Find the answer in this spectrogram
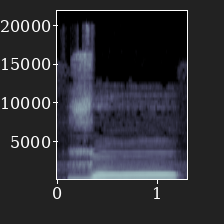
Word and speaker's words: ضا: Proper ہو جائے۔ ضاد۔ اور جب ہم اس کو پڑھیں گے ضا کو تو وہ اس طرح پڑھتے ہیں ہم ضا ضا، یہ بھی موٹا اور نرم کر کے پڑھا جاتا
